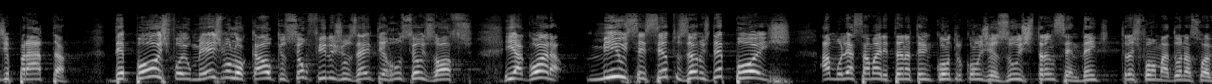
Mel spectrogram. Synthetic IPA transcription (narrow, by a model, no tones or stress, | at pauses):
d͡ʒɪpɾat̪ɐ | d̪epojsfojʊmeʒmʊlokawkɪʊsewfiʎʲjʊʒuzɛẽnt̪eɦosewizɔsʊ̥sɪaɡɔɾɐ | miwisejsẽnt̪ʊzɐ̃nʊzd̪epojs | ɐmuʎɛɾsamaɾit̪ɐ̃nɐt̪ẽj̃ẽkõnt̪ɾʊkõʒezust̪ɾɐ̃sẽnd̪ẽnt͡ʃɪ̥t̪ɾɐ̃sfoɾmad̪oɾnɐsuɐ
